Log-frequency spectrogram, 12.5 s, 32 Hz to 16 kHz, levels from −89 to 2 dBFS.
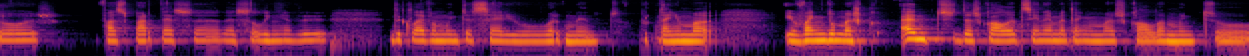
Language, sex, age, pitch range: Portuguese, female, 20-39, 165-185 Hz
